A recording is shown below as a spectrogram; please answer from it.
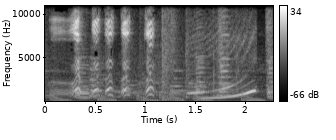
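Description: Cartoon small-dog yip sound effects, four quick high yelps, over upbeat children's background music, followed near the end by a rising glide in pitch.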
